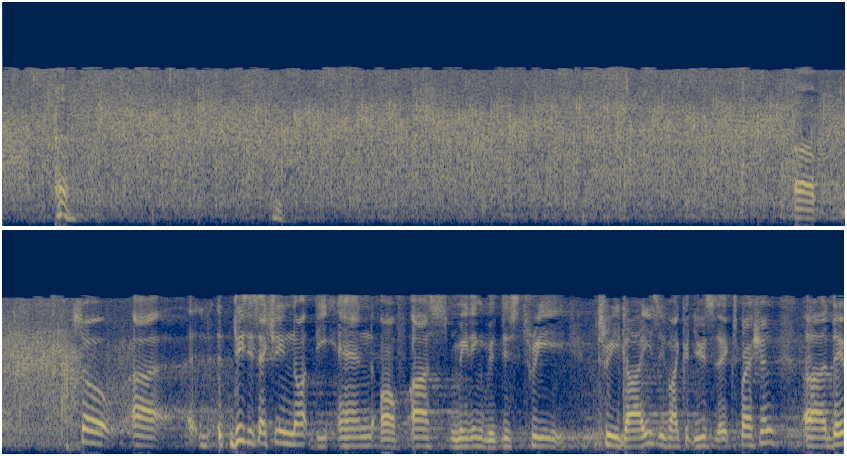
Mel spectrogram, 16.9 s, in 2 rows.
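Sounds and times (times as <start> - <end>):
audience applause: 0.0 - 10.1
speech: 0.6 - 0.9, 7.9 - 8.4, 9.2 - 16.8.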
